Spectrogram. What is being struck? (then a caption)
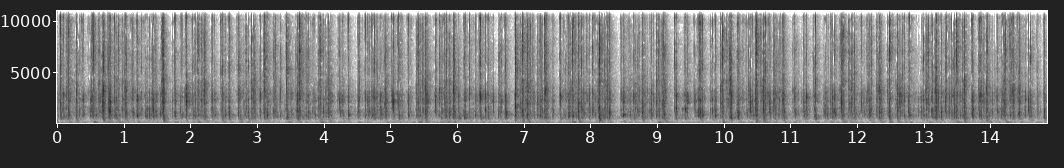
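Plastic mechanical keyboard keys. Fast typing with fingertips and long nails on a black plastic mechanical keyboard with white plastic keycaps. A dense, steady stream of sharp, bright clicks and clacks runs throughout, with almost no low end and very short decay on each keystroke.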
